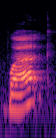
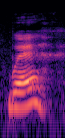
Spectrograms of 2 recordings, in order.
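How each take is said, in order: First: It is said in a southern British accent. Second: It is said in a Liverpool accent. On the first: "in a southern British accent" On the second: "In a Liverpool accent, work changes to work"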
